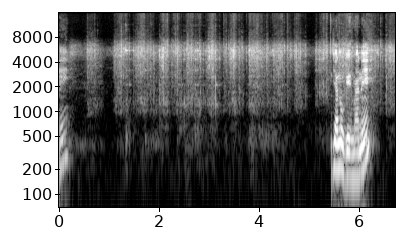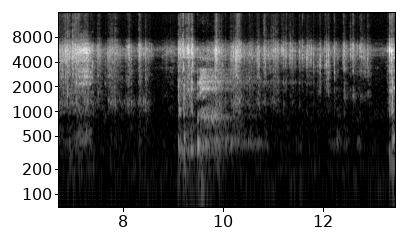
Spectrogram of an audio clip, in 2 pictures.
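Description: Hands toss fritters in sugar in a glass bowl, with the sugar grains crunching.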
